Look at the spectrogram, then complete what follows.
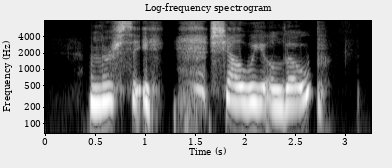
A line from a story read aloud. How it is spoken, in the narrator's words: She laughed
